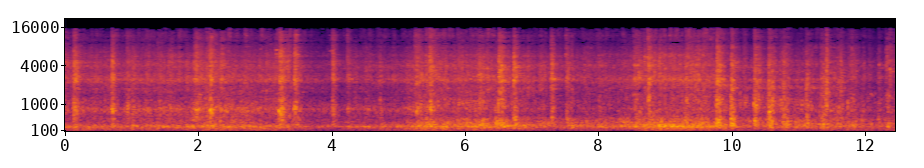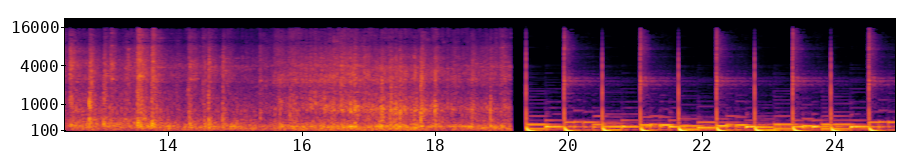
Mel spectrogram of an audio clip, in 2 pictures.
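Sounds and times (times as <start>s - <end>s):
train coaches rumbling: 0.0s - 19.2s
wheels clacking over rail joints: 0.0s - 19.2s.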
